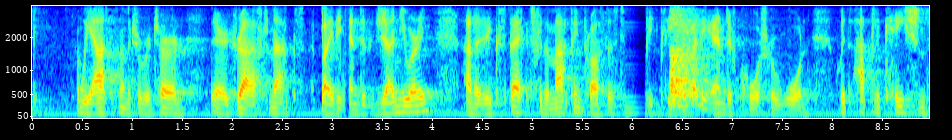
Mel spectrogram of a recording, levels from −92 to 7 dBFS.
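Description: At 3.04 to 3.21 s an intermittent contact breaks the signal. A loose connection opens for about 93 ms, so the sound drops out abruptly with a short crackle at each edge and only faint hiss in between. On a waveform this shows as a near-flat stretch bounded by sharp spikes. A spectrogram shows a pale gap with thin vertical broadband lines where the contact breaks and remakes.

From 5.94 to 6.15 s there is a call audio freeze, most likely caused by delayed packets leaving the jitter buffer empty. The receiver fills about 185 ms by extending the last sound into a fading buzz or hiss rather than silence. When the audio resumes, nothing has been lost, but the audio that follows is delayed by 185 ms. A spectrogram shows flat horizontal smears replacing the moving detail, and the waveform shows a repeating pattern that decays in level.

Just after, at 6.25 to 6.27 s, playback skips ahead. Around 70 ms of audio is dropped, and only about 8 ms of fill bridges the join, so the sound jumps forward with almost no gap and part of the event is simply missing. 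This recovers part of the delay added by the freeze. The waveform shows an abrupt change in shape at the splice. The spectrogram shows a vertical seam where the patterns on either side fail to line up.

From 7.04 to 7.74 s a jitter buffer slow-down stretches the audio. The receiver repeats single pitch periods to build up a reserve, adding 82 ms and running this stretch at 89% speed with no change in pitch. The sound is drawn out. Harmonics on the spectrogram stay at the same height but extend in time, and the waveform shows identical cycles repeated in a row. Throughout the clip nothing is present above 4 kHz, which fits the G.711 A-law call codec at 64 kbps.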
